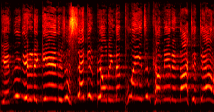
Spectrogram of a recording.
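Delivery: high, loud breaking-news shout; frantic child. Retold or imitated. Boy running back with worse news, frantic shouting. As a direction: blurt it out in a kid's panic.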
